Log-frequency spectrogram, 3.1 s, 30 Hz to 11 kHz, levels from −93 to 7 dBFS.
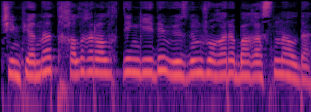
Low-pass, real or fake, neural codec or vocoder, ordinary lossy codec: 9.9 kHz; fake; vocoder, 44.1 kHz, 128 mel bands, Pupu-Vocoder; MP3, 48 kbps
